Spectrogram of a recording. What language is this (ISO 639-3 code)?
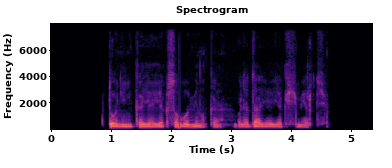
bel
